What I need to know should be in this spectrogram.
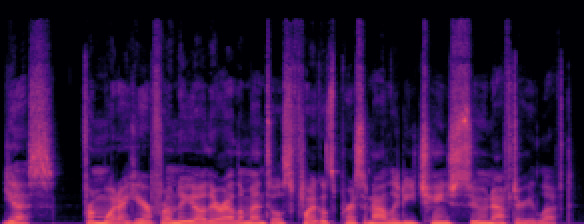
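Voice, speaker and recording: A woman playing a calm, formal superior of a superhero team in an audio roleplay, asking measured, probing questions. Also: medium pitch, clean tone, lightly acted. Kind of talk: scripted audio roleplay addressed to the listener.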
